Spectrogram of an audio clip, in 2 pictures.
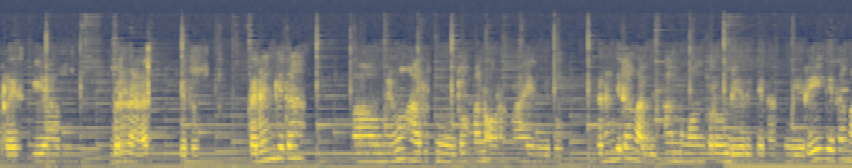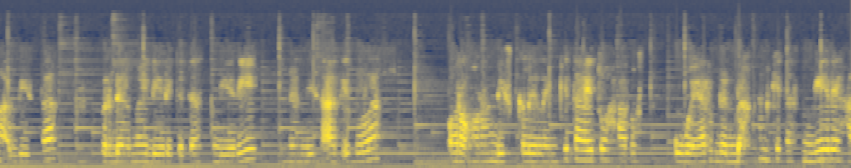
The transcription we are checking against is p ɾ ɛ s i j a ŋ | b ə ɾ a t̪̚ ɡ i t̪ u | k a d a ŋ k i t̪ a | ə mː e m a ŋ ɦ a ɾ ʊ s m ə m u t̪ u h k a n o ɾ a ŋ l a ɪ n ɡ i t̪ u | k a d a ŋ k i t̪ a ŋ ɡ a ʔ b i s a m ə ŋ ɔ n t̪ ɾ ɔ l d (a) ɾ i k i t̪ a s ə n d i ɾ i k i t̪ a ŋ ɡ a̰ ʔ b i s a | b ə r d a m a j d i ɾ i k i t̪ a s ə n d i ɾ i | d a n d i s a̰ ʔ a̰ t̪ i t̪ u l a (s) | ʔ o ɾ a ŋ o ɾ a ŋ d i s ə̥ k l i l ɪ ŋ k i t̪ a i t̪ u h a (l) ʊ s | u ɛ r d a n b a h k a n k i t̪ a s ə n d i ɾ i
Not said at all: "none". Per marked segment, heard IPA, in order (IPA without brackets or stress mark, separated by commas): i, h, ɾ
